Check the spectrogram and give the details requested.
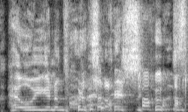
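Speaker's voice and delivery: high, laughing mock panic about the shoes. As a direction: squeak it out, half laughing, in mock alarm. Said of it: "I was just looking, going".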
